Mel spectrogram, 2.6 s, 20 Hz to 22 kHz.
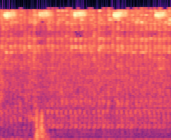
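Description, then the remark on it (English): A jackhammer breaks concrete right outside a window before 8 a.m., a steady muffled mechanical pounding that runs throughout with a brief heavier thump near the start. No one speaks. “Let's grab a jackhammer and go to town on the concrete.”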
